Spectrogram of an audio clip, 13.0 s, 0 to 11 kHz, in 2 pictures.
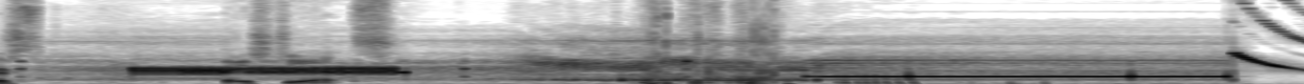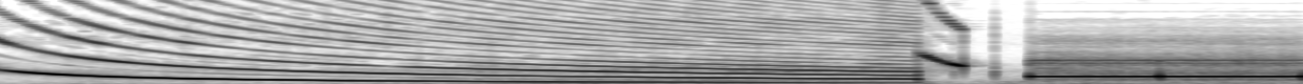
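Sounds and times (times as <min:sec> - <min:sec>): steady warning alarm tone: 0:00.6 - 0:02.1, 0:04.0 - 0:12.9
tone gliding downward in pitch: 0:02.6 - 0:11.3.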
